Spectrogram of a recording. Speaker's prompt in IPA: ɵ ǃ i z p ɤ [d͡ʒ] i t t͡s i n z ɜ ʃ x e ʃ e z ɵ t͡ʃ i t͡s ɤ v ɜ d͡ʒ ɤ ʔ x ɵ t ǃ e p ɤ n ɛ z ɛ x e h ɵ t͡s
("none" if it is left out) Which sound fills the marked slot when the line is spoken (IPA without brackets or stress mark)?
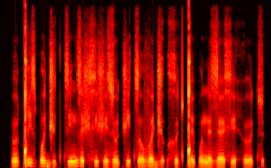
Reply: d͡ʒ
